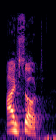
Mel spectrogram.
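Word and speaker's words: Isaute: I'm kind of winded after all that trampolining, but it's a great time here back at ISOT, right? – ISOT is, yeah. – It's I-S-A-U-T-E, right? – You got it. – Okay, so if you don't have a French accent, that is how you pronounce it.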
